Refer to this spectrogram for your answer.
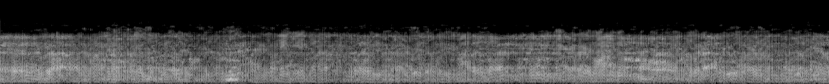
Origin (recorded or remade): remade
